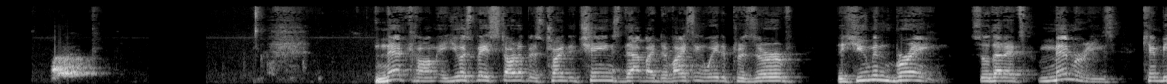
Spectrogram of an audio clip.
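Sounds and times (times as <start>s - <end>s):
faint steady hum: 0.4s - 11.6s
dogs barking: 0.5s - 1.2s
speech: 3.8s - 11.6s.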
